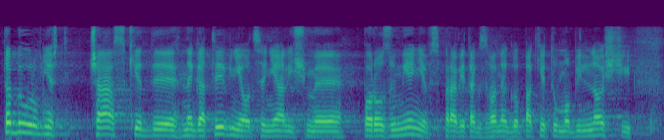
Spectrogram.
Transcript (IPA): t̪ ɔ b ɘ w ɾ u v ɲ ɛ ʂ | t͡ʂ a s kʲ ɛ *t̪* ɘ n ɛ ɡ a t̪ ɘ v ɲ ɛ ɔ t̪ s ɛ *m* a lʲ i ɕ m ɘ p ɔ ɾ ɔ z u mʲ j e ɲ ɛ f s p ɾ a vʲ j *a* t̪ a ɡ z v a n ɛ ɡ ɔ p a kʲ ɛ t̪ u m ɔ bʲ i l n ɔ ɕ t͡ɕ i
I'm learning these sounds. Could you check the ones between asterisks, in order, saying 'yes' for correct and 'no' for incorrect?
no, no, no

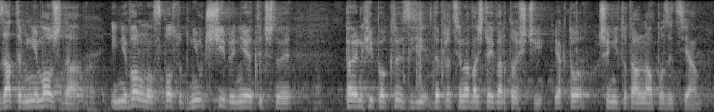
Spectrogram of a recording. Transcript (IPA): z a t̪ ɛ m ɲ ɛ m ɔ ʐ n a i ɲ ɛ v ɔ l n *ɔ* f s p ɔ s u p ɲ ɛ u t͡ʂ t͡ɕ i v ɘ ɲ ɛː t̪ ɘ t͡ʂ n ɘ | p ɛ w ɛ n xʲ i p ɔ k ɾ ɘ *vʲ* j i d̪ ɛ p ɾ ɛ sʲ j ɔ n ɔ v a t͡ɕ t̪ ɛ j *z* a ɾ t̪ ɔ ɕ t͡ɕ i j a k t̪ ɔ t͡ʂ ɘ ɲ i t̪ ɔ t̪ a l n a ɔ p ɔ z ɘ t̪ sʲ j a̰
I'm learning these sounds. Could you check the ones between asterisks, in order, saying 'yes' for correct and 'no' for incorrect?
yes, no, no

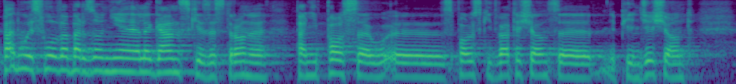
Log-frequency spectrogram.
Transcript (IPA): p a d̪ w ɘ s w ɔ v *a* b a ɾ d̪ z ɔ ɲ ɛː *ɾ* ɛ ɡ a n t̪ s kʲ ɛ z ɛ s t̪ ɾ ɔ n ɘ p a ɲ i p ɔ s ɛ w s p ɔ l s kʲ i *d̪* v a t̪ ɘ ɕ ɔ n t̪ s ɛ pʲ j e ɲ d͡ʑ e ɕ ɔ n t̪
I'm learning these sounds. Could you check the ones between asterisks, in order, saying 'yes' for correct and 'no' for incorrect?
yes, no, yes

